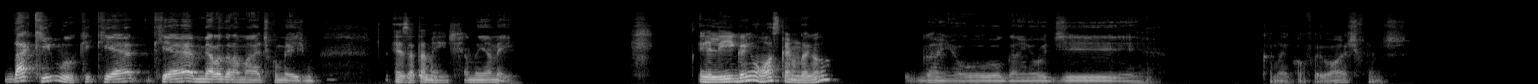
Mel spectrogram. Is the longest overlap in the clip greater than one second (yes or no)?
no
